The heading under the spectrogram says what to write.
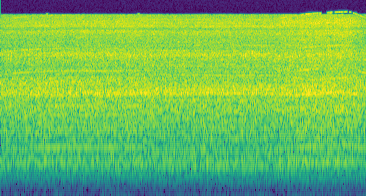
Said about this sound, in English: First, we take a block of pure sugar. That looks like concrete. No, it's sugar. Then we drill a hole in it.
